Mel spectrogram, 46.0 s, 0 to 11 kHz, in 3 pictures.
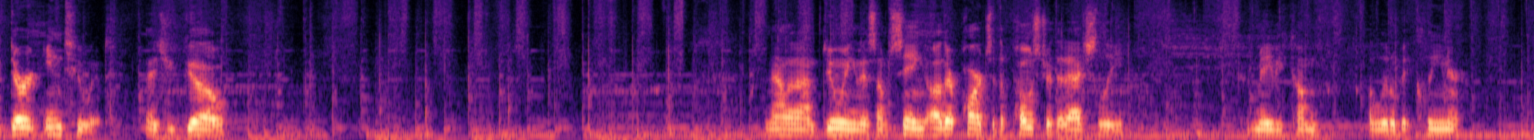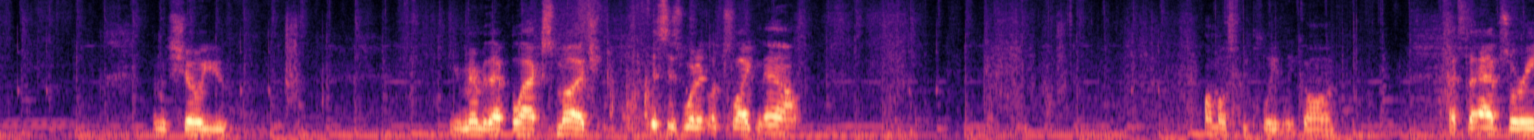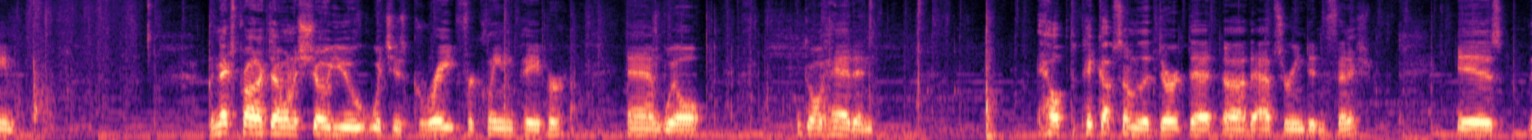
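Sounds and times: soft background music: 0:00.0 - 0:46.0
putty scuffing on paper: 0:03.1 - 0:06.9, 0:21.1 - 0:22.2, 0:23.3 - 0:27.8, 0:30.8 - 0:32.2.

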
